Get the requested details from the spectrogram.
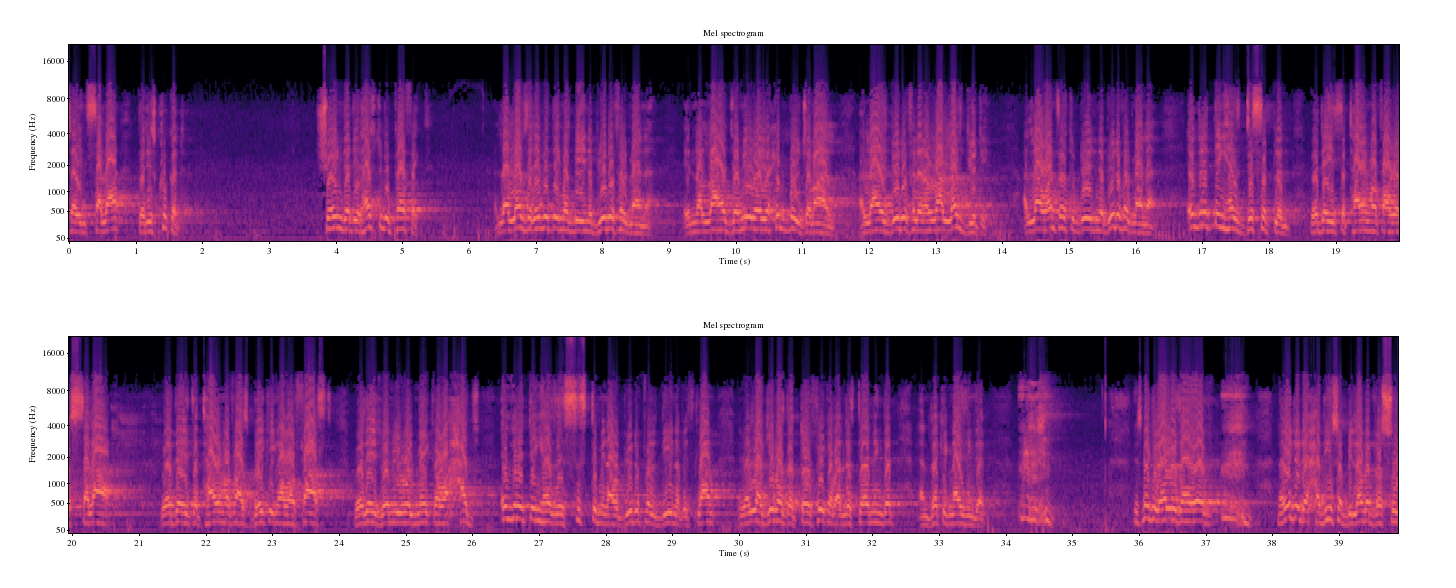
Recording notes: Jumuah lecture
